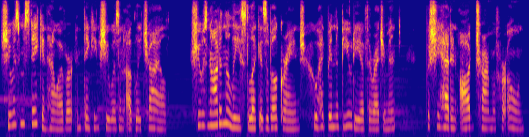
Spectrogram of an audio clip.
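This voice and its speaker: An audiobook narrator, a woman with an average-pitched, somewhat bright voice, reads a storybook in a scripted style at a moderate pace. Faint music plays in the background.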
